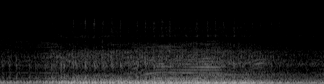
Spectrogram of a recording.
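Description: A small Arctic Cat Blast M snowmobile engine running steadily up close, with a buzzy, rapid putter and a slight rise in pitch partway through.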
